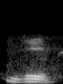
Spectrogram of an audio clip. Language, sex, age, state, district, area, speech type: Urdu, male, 45-60, Bihar, Saharsa, rural, conversation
